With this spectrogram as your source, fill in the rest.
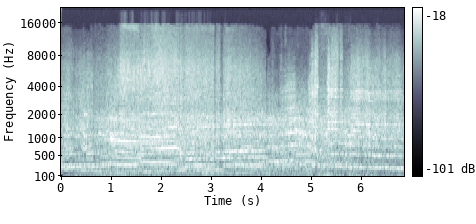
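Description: Race car engines roar in Gran Turismo 7 as a racer closes on a Peugeot with a Honda behind, layered revving engines shifting pitch under steady road noise, continuous and moderately loud.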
